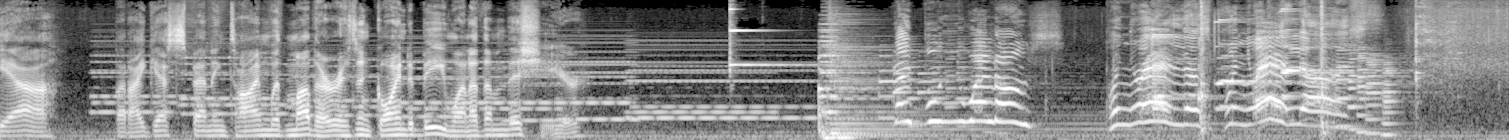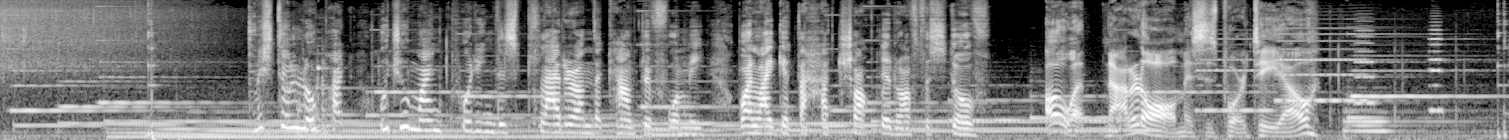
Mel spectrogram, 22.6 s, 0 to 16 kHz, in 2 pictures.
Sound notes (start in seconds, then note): 5.8 stove timer dings; 9.8 bunuelos sizzle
